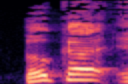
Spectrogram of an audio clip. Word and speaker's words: bokeh: B-O-K-E-H is how it's spelled. Bokeh is how it's pronounced. We have evidence for it, at least, you know, the mid-1990s to early 2000s. And it's spelled, interestingly, because it ultimately comes from Japanese, bokeh.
